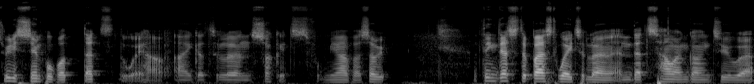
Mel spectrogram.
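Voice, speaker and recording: A man with a Dutch accent talks with hardly any pauses. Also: moderate pace, big swings in loudness. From Netherlands. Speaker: programming tutor. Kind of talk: tutorial. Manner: halting.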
